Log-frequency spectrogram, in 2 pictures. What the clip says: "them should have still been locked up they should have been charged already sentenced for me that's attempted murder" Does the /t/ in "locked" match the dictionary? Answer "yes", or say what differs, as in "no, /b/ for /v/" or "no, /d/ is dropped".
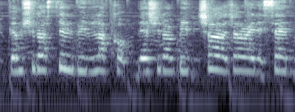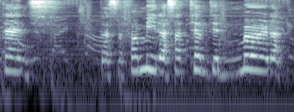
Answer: no, /t/ is dropped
